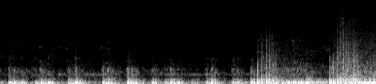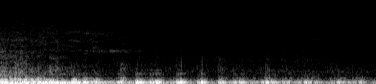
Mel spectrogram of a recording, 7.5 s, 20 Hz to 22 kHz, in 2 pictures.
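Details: 2021 Harley-Davidson Road Glide 114 after a CR483 cam install with ThunderMax EFI, Trask header, S&S intake and 5.5 injectors; the mufflers took on a different tone. Starter crank, then it settles into an even, loping idle with a deep, thumping exhaust and no knocks.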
